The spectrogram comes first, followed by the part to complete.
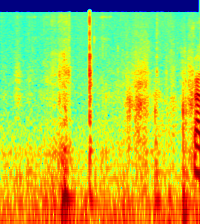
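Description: A green Carson plastic valve-box lid is pried up and lifted off its box in the soil, with two light clicks a little under a second in.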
